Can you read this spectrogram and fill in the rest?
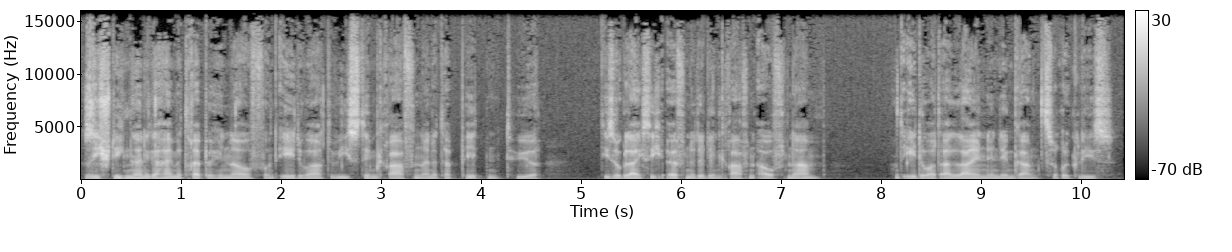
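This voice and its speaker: A man narrating a literary radio play, grave, composed and deliberate, on a close studio mic. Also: a bass voice, darkish tone, dry recording.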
